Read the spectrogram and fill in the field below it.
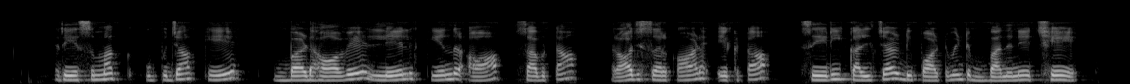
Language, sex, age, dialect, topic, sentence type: Maithili, female, 18-24, Bajjika, agriculture, statement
